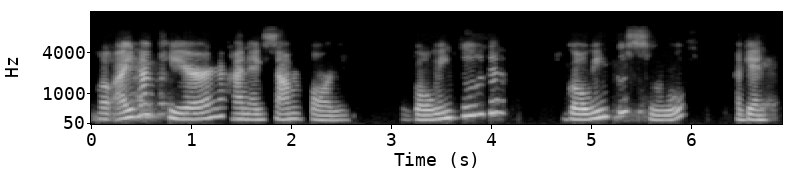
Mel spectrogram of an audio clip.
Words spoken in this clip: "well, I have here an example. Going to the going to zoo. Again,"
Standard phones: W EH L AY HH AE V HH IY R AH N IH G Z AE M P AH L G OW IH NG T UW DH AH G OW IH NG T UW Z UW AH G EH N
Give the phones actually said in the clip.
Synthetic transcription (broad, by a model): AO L AY HH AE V HH IY R AH N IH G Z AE M P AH L G OW IH NG T UW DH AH G OW IH NG T UW S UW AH G EH N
